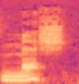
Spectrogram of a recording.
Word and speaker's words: Mesh: A Mr. I believe it's pronounced Mesh, M-E-S-H Hong for the last name.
